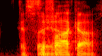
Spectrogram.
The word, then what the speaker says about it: sifaka: S-I-F-A-K-A. – Safaka.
